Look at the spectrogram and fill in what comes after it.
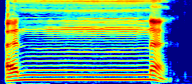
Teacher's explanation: huruf nun tasydid ini harus didengungkan yang cukup. Anna. 3 harokat di situ.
